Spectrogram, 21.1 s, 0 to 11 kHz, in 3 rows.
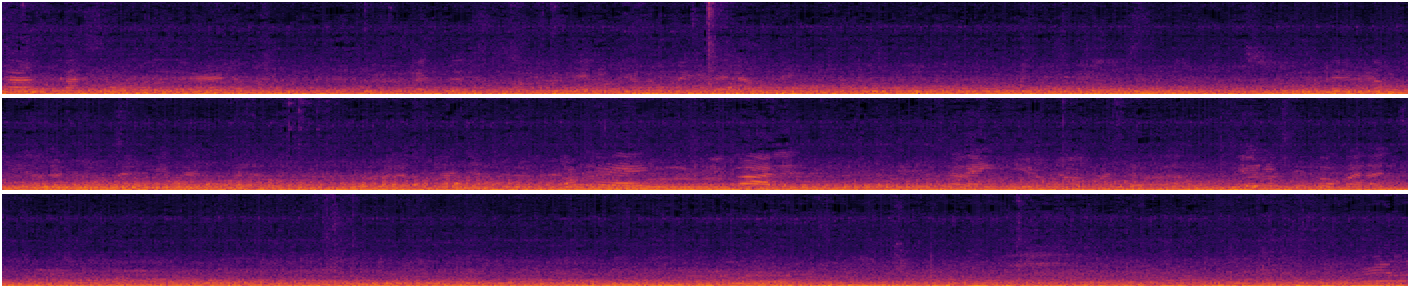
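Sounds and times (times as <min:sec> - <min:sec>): street traffic rumble: 0:00.0 - 0:21.0.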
